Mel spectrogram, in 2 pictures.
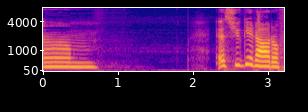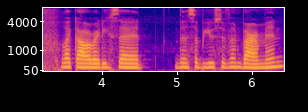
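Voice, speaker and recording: A woman with a non-native accent speaks at a fairly slow pace with long, frequent pauses. The recording is very clean, with a silent background. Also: medium pitch for a woman, ordinary pitch variation. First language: not English. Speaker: podcast host. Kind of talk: solo podcast monologue. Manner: halting. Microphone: new equipment, says voice sounds clear.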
